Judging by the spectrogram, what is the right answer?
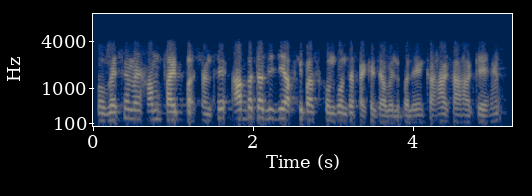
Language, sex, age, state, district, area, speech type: Hindi, male, 60+, Madhya Pradesh, Bhopal, urban, conversation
